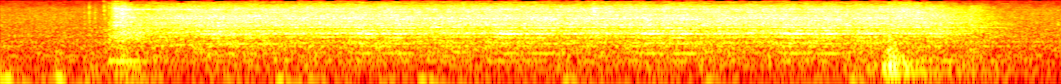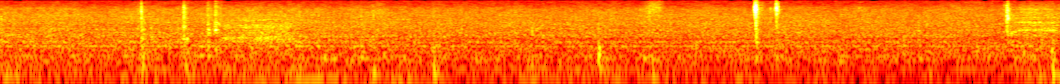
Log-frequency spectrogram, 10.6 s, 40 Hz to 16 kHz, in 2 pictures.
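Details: 2012 Mini Cooper S turbo, crank no-start, water in oil, near-zero compression on cylinder 2: about four seconds of even fast starter whir with no firing, then stops; cranks but never starts.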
